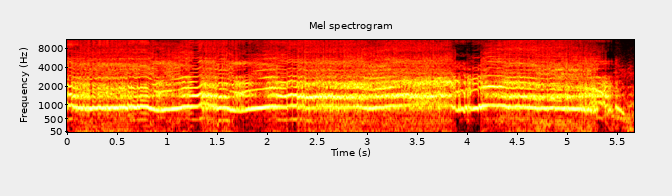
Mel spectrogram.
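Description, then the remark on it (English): A voice mimics car tires squealing on the paved, non-concrete roof of a 40-story parking garage at about 5 miles an hour: a loud, sustained, high-pitched screech with a slightly wavering pitch, broken only by a couple of brief pauses over several seconds. “Whatever that's paved, you could be driving 5 miles an hour. It sounds like you're in a chase scene from Chips.”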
